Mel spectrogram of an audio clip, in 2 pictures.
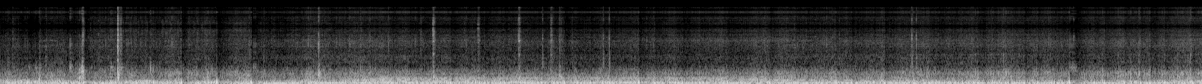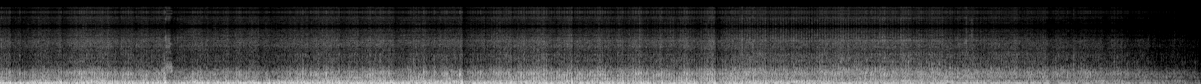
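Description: Twin engines and propellers of a Piper PA-34 Seneca II running at low power, heard in the cockpit as the aircraft rolls out after landing: a steady low drone, with a hum laid over it from about 4 to 8 seconds in. It fades out near the end.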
